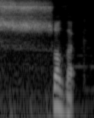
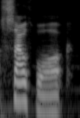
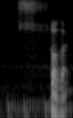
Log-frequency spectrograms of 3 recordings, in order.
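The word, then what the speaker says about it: Southwark: For example, this is Suk, not Southwalk Soc.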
